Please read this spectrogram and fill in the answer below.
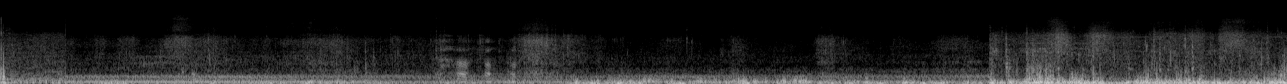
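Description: Wind buffeting the microphone on open water, over a steady low hum for most of the stretch. The hum stops abruptly about ten seconds in, and the wind rumble then grows louder.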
